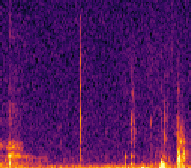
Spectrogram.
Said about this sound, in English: I'm going to have a sip of tea, everybody. If you've got one, have a sip too.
